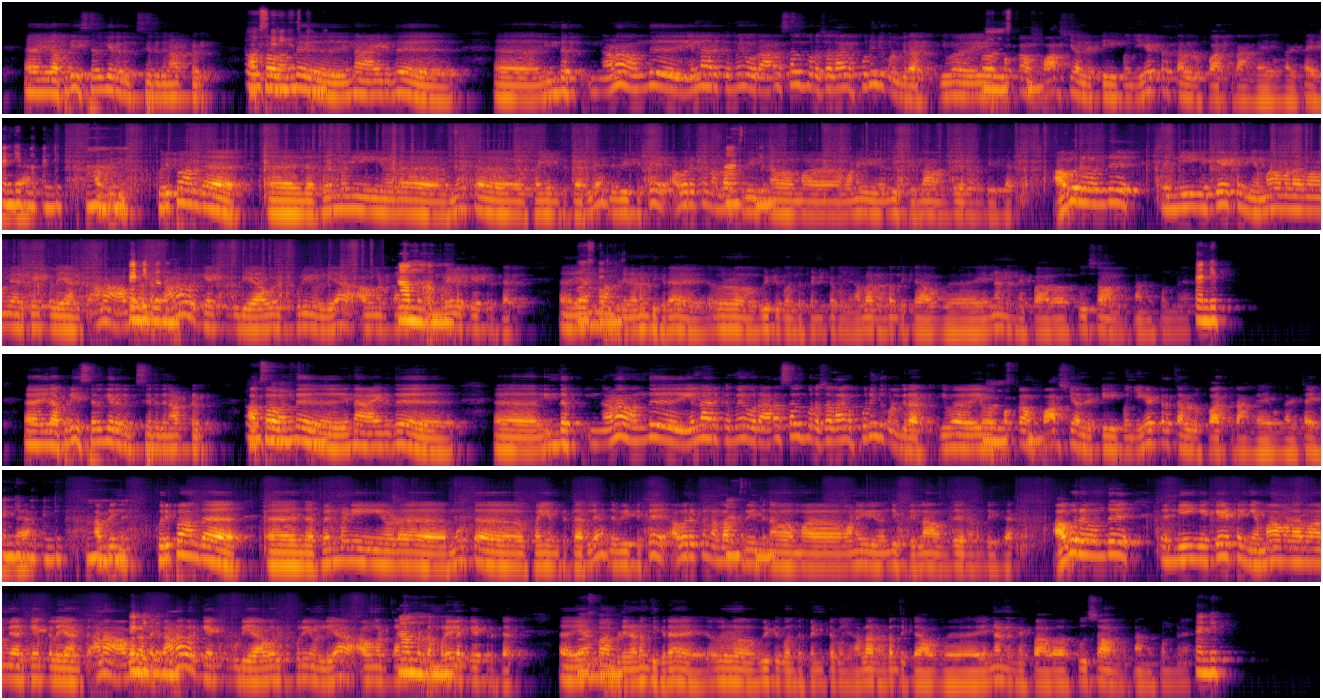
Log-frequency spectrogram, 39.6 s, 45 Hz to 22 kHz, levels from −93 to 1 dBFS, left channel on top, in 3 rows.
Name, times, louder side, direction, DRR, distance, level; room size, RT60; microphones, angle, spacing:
voice 1, 0.2-2.0 2.5-4.5 4.9-13.5 14.1-14.4 14.8-23.3 23.7-24.4 24.8-31.5 32.0-38.3, right 3 dB, 65° right, 3 dB, 1.8 m, -26 dB
voice 2, 2.4-3.3 9.8-10.4 13.2-14.4 20.4-20.9 27.6-28.2 30.3-30.9 32.1-32.6 38.3-38.5, left 3 dB, 45° left, 13 dB, 1.1 m, -25 dB
sound 1, 13.7-30.2, left 5 dB, 70° left, 2.4 m, -43 dB
26.5 x 17.5 x 2.3 m, 0.42 s
head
